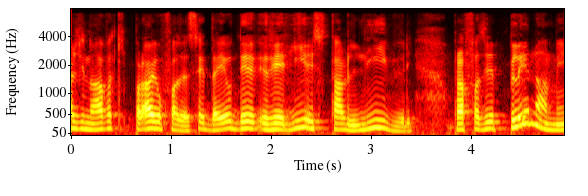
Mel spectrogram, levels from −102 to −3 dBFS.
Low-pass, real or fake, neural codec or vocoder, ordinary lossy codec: 7.2 kHz; fake; codec, 16 kHz, 4 kbps, X-Codec, WavLM features, trained on Multilingual LibriSpeech; none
